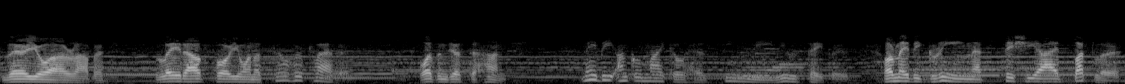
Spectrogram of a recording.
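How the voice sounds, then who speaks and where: An actor playing a sinister, sardonic narrator who taunts a schemer in a 1940s radio thriller. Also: male voice, mid-range voice, expressive, measured pace, natural voice. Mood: mocking. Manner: sardonic, insinuating. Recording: tinny old radio recording with music.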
